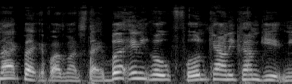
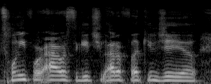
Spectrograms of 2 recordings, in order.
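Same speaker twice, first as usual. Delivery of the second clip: ordinary talk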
